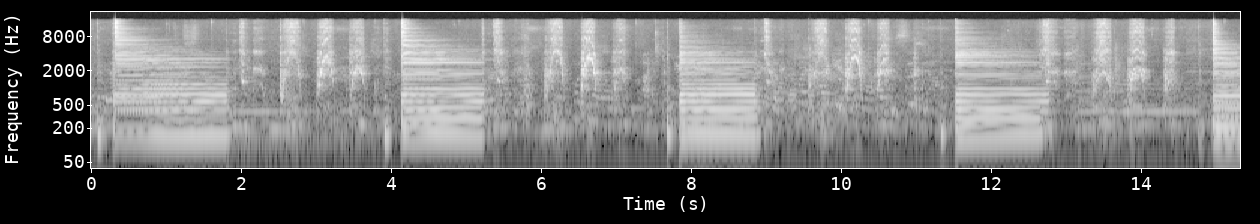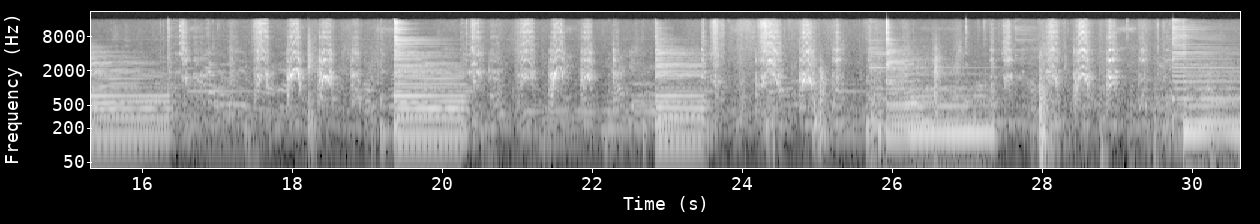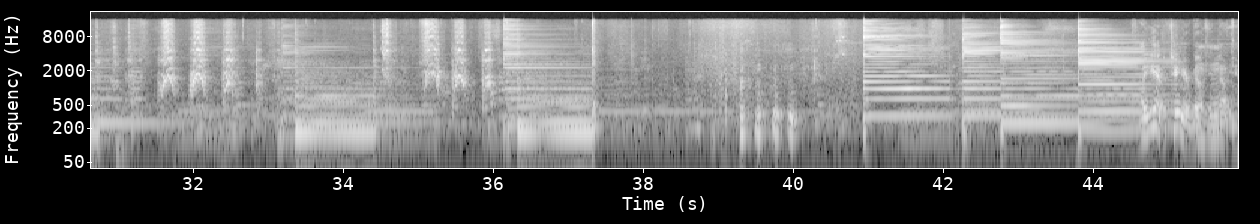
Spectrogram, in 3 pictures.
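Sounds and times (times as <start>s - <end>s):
acoustic guitar strings plucked: 0.0s - 45.9s.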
